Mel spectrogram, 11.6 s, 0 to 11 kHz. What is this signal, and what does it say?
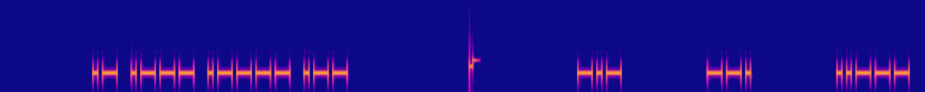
Morse code, heard as a keyed tone, about 20 wpm, spaced as for 11 wpm, 700 Hz. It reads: AJ1W KG2
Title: USA Call Signs - 4 Characters - 6x Character Spacing - 20wpm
